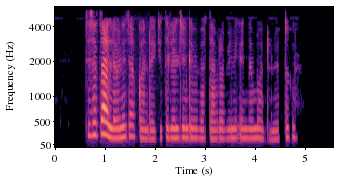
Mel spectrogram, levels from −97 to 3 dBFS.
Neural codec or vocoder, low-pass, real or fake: none; 5.4 kHz; real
